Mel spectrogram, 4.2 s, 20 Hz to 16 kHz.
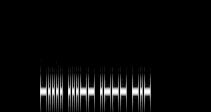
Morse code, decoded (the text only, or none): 63JK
